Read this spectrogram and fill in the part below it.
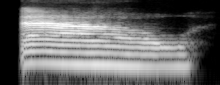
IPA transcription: ou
